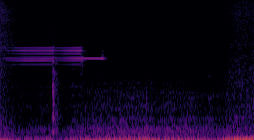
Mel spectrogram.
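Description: An electronic alarm on a boat in a lock on the Oise gives a steady high-pitched tone for about a second before stopping, faint over a low engine rumble.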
